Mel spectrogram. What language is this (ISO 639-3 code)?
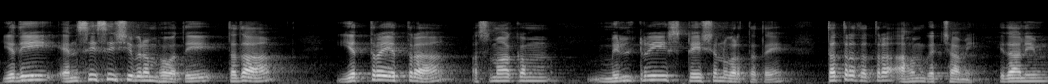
san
